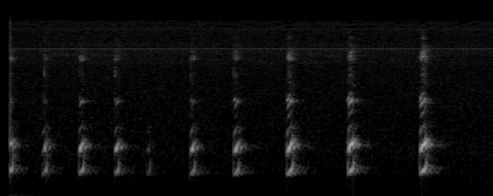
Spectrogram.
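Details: Bug, a whippet, makes soft sleepy noises while asleep indoors: nine short, squeaky, nasal whimpers come in an uneven series, roughly every third to half second, in a quiet room.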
